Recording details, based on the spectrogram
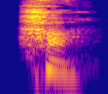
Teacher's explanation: Practically, you're just making an extra breathy sounding vowel. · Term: Dutch H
